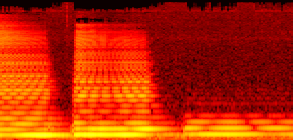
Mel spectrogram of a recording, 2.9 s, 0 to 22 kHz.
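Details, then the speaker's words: Kawai K3 hybrid synthesizer with six oscillators: held notes at one pitch, but every sixth note, one voice, sounds brighter and buzzier. The timbre is off rather than the pitch being flat, as the seller claimed; cause not yet confirmed. "sixth note sounds different now it's not flat as he described because flat to me means that the pitch is off but rather the timbre is off or the characteristic of the sound"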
